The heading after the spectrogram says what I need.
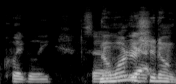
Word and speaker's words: Quigley: uh like I said it's Leanna lynnea quickly I keep saying her name wrong so I always say Leanna it's Linnea Quigley so no wonder she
